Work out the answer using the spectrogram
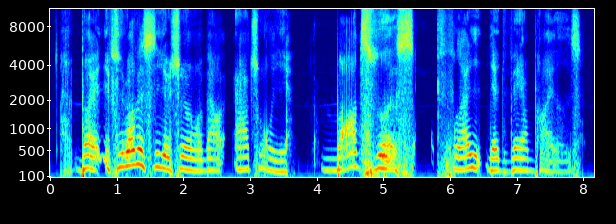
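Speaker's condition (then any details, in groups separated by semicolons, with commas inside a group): Non-progressive muscular dystrophy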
